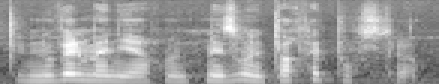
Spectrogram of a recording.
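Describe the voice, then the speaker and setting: A woman's voice: mid-range voice, steady tone, fast, natural voice. A woman voicing a solemn death-worshipping cult woman in a shroud, reading game dialogue aloud.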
